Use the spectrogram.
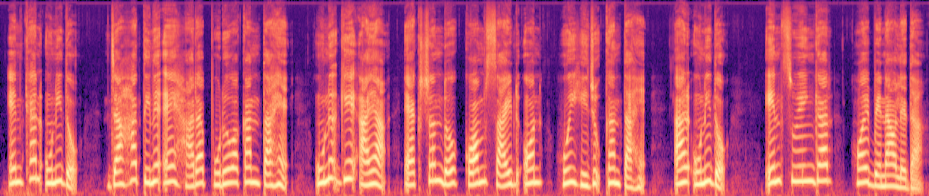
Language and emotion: Santali, neutral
